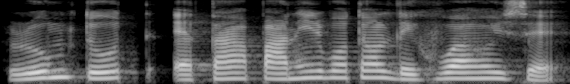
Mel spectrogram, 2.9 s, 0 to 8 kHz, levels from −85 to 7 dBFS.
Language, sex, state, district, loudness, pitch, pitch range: Assamese, female, Assam, Kamrup Metropolitan, -16 LUFS, 215 Hz, 195-230 Hz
